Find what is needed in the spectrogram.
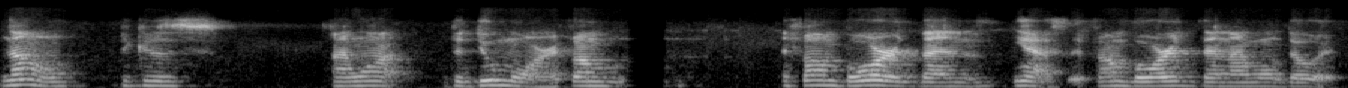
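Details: Aphasia in an adult woman after a hemorrhagic stroke; she could not talk for two years afterward and still has word-finding difficulty.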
